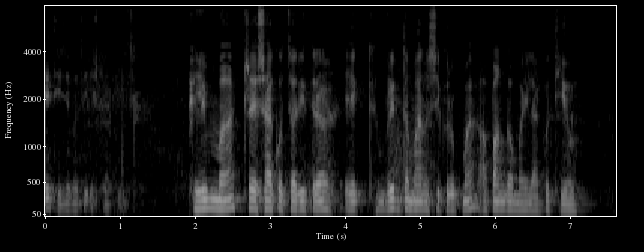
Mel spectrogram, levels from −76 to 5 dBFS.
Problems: background conversations at intervals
